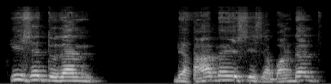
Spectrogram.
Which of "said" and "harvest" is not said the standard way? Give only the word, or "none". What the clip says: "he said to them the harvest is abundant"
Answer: harvest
